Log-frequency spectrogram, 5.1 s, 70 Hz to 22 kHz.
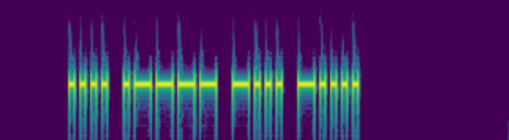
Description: Morse code, heard as a keyed tone, about 22 wpm, 700 Hz. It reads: H1B6
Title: Four Challenging Letter-Number Combinations 22wpm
